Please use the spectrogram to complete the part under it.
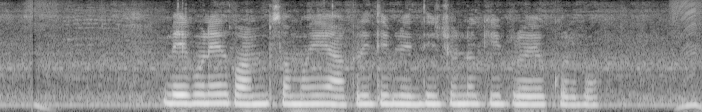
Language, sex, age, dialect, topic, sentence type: Bengali, female, 18-24, Western, agriculture, question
